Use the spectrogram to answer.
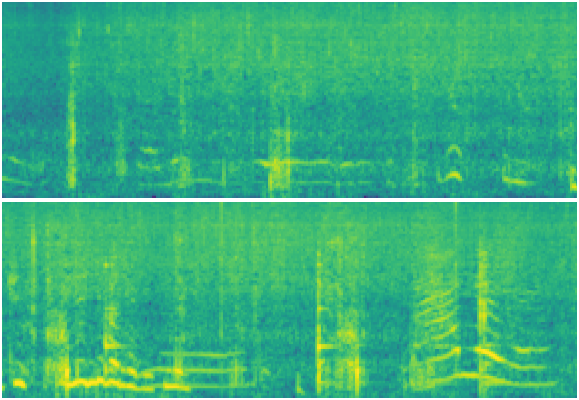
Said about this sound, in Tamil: உள்ளியையும் போட்டு நல்லா வதங்க விடும்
